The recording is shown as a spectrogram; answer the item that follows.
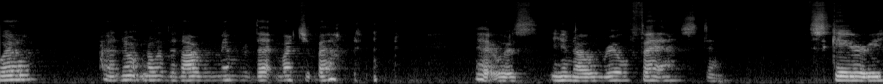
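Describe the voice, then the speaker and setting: A woman with a Southern US accent speaks very slowly at a medium pitch, flat and monotone, with long, frequent pauses. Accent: Southern American. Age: 80s+. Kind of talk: interview answer. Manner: quiet.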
